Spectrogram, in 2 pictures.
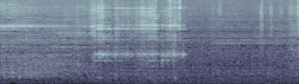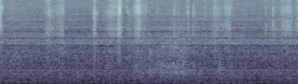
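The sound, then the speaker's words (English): Soft bristly brushing sweeps inside an opened typewriter, a denser run of scratchy strokes at first, then lighter intermittent swishes. No one speaks, and the sound stays quiet throughout. “And then we'll open up the typewriter and brush the inside.”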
